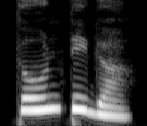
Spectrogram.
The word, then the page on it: ತೊಂಡಿಗ: Kannada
